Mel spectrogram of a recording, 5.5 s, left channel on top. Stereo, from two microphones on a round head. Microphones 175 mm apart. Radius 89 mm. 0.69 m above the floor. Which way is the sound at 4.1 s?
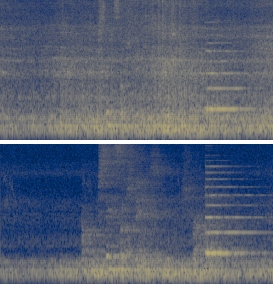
40° right (ahead or behind).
